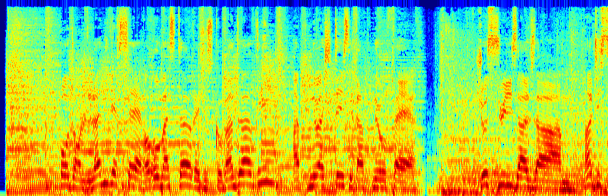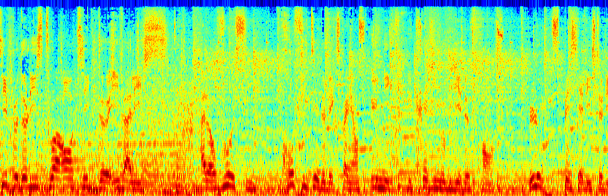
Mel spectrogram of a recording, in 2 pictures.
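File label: French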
